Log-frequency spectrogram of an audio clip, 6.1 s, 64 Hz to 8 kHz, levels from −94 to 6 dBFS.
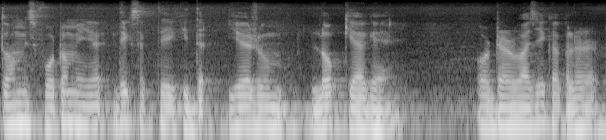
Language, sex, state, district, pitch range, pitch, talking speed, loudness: Hindi, male, Arunachal Pradesh, Lower Dibang Valley, 95-100 Hz, 95 Hz, 195 wpm, -17 LUFS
